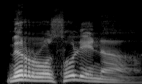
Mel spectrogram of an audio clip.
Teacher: من رسولنا نون ساکنش را ادغام بدون غنه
